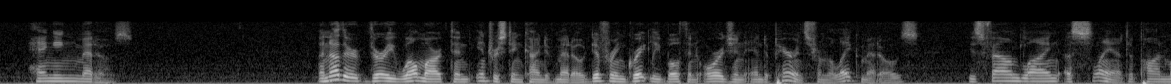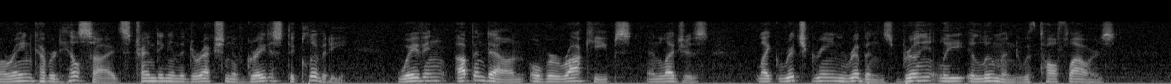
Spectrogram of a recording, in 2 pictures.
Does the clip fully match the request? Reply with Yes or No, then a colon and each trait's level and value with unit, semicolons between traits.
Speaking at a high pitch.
No: low, 135 Hz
